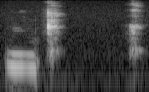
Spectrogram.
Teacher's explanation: Got your tongue in the roof of your mouth and then unk. You make that k sound at the end. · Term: unk sound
